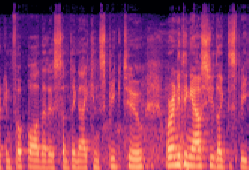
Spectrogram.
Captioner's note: audience laughs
